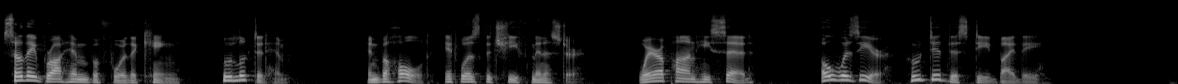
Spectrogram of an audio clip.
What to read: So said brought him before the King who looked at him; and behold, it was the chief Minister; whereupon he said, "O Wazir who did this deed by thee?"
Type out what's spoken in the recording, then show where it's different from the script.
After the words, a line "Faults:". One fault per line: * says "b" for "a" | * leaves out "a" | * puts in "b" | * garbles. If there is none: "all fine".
So they brought him before the King who looked at him; and behold, it was the chief Minister; whereupon he said, "O Wazir who did this deed by thee?"
Faults:
* says "they" for "said"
